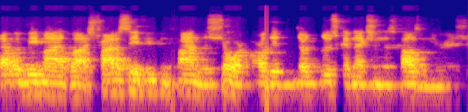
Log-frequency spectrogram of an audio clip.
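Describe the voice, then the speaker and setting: A man at a fairly quick pace with lively intonation, audible room echo and a quiet background. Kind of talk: live Q&A answers. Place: garage. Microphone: camera far.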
